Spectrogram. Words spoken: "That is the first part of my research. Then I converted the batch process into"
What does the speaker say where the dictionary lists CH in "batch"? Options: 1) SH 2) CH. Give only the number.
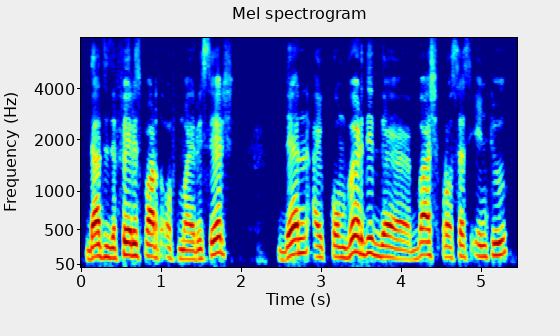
1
